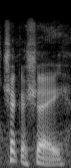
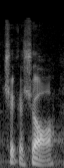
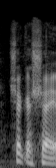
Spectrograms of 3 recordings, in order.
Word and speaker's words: Chickasha: textbook still has it 2005 textbook and I pronounced it wrong as Chickasha that's Chickasha Chickasha Oklahoma I got corrected during the break uh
